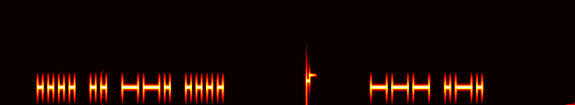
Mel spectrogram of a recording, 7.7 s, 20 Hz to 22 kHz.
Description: Morse code, heard as a keyed tone, about 17 wpm, 700 Hz. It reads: HIGH OR
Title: Sets of 2 Words - New Word Drill - 17wpm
